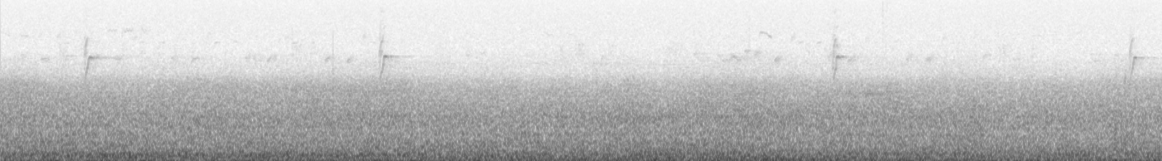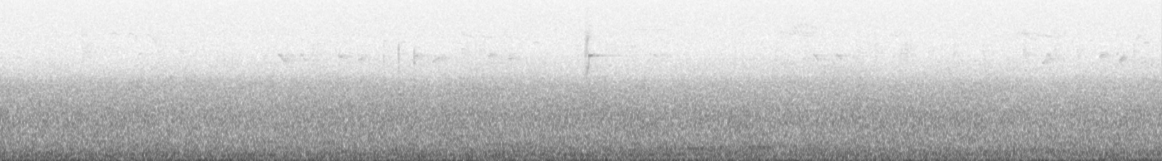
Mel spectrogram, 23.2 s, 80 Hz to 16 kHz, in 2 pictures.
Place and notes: Montluel, Chemin de Ronde, Madone
up on the city, it seems like all the noise is coming there, car traffic, factories, a few winter birds across the recording.
PCM-M10, SP-TFB-2, binaural.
